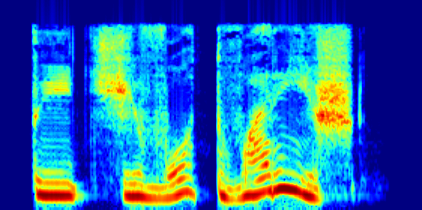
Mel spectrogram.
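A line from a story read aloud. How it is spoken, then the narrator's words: Hiss. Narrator (Russian): прошипел Арт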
